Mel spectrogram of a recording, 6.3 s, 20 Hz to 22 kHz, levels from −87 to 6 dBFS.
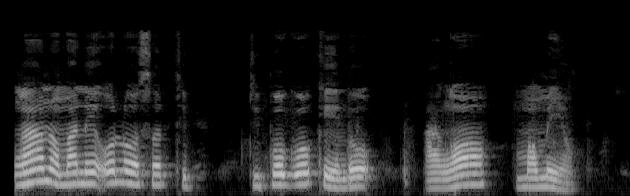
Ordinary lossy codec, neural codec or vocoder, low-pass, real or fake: AAC, 32 kbps; none; 19.8 kHz; real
